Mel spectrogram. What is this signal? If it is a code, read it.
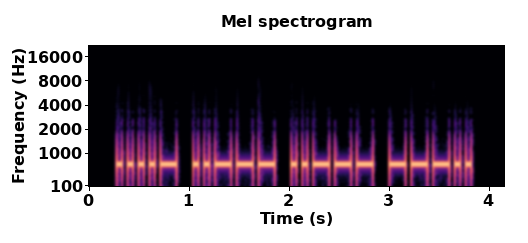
Morse code, heard as a keyed tone, about 22 wpm, 700 Hz. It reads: 4228
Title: Numbers - 4-Digit 22wpm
